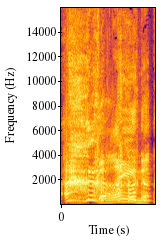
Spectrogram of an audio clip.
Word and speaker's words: Ghislaine: She's like, me and whatever her Giselle is. – Ghislaine. Ghislaine.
